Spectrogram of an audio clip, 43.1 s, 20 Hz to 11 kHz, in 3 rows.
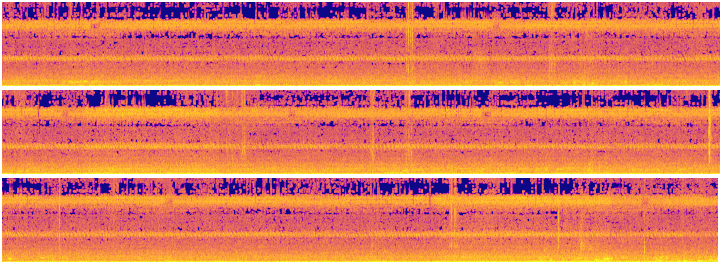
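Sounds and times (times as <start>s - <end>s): sharp click: 28.4s - 28.6s.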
